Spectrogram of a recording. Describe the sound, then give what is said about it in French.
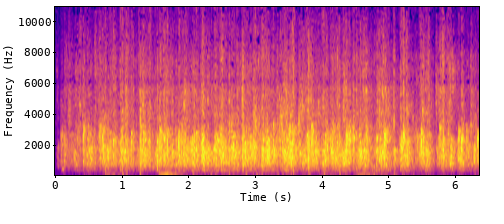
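An audience applauds steadily for several seconds, a dense, even wash of many hands clapping at a consistent loudness, with faint voices occasionally surfacing beneath it. “Voilà, et il est là avec nous, on peut l'applaudir.”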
